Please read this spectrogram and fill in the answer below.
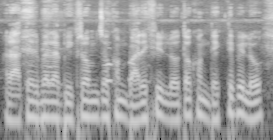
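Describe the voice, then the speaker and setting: A man's voice: on the low side, fairly even intonation, fairly quick, warm tone, a little hiss or hum. A man reading scripted story narration as a storyteller.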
